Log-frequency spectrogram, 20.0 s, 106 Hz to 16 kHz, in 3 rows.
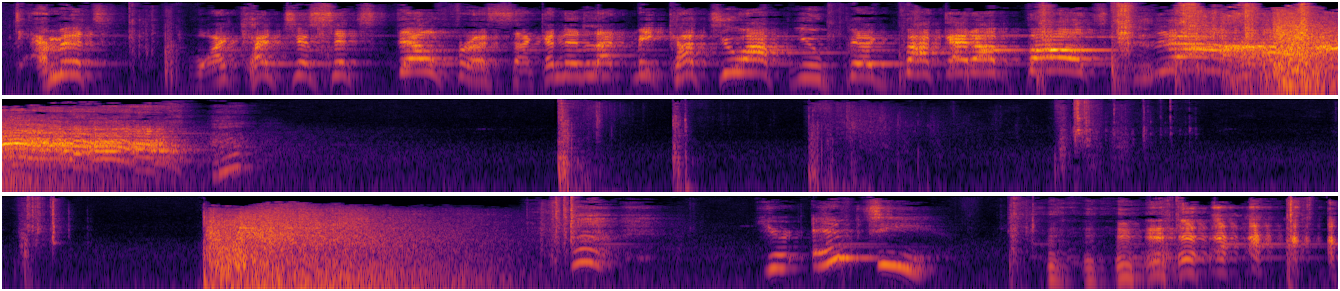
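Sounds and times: man yelling: 1.4 - 7.7.

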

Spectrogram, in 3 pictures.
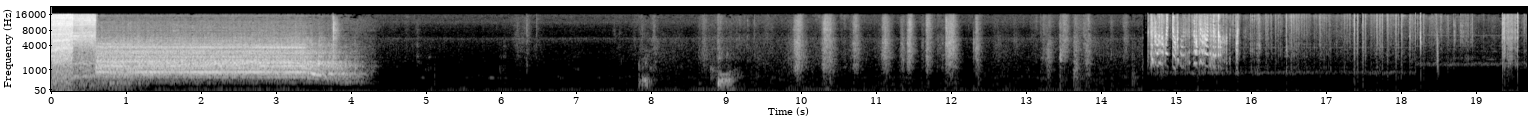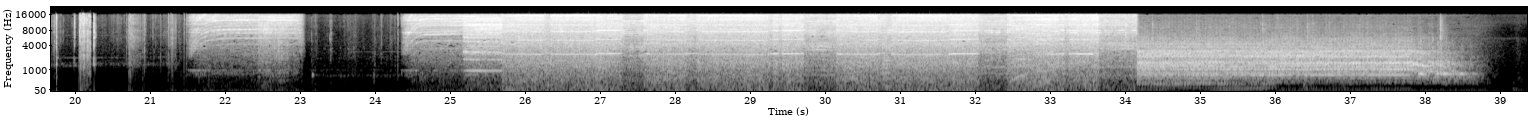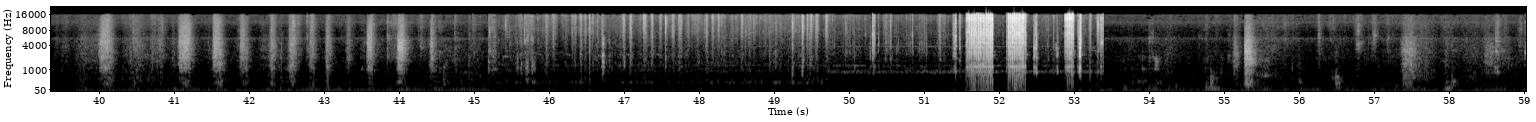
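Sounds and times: loud rushing hiss: 0.0 - 0.6
motorised tool whining: 24.3 - 38.8, 51.4 - 53.4.

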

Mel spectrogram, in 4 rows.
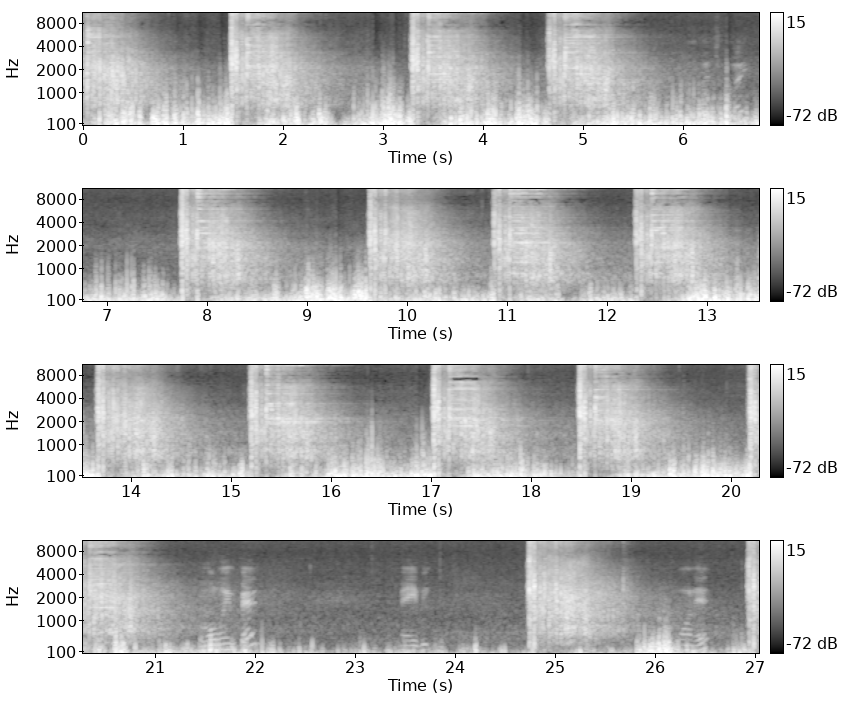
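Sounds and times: gunshots with long echo: 0.0 - 5.9, 7.7 - 21.4, 24.7 - 26.0.

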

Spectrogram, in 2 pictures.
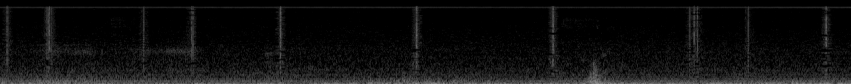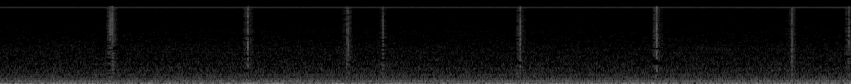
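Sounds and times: sharp faint clicks: 0.0 - 3.0, 4.1 - 4.4, 6.8 - 7.6, 10.9 - 11.2, 11.9 - 12.5, 13.6 - 13.9, 15.0 - 15.2, 16.4 - 17.0
steady low hum: 0.0 - 17.0
soft low thump: 5.8 - 6.3.

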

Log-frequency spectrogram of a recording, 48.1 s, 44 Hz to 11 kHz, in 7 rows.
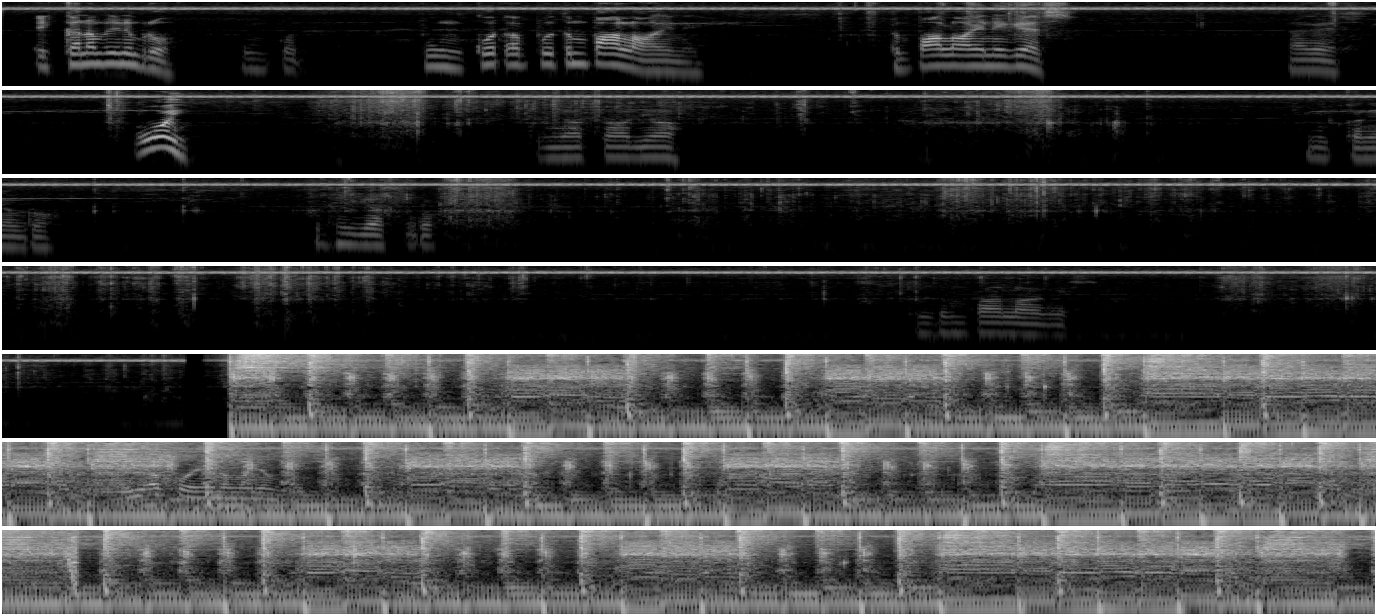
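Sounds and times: insects droning: 0.0 - 48.0
plastic bag rustling: 8.4 - 10.8, 15.4 - 23.2
heavy metal rock music: 28.6 - 48.0.

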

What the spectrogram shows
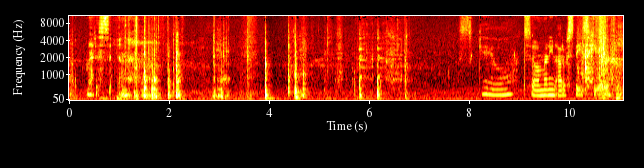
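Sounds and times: bottles and metal tray clattering: 1.0 - 3.3, 10.1 - 11.0.

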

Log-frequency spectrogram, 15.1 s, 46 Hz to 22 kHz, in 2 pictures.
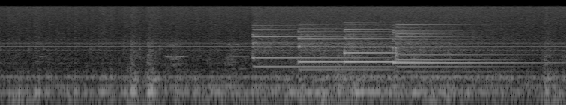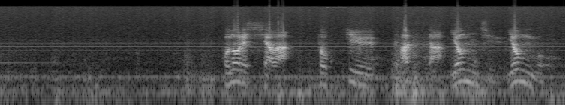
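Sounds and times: electric train rumbling: 0.0 - 15.0
electronic announcement chime: 3.4 - 8.4.

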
